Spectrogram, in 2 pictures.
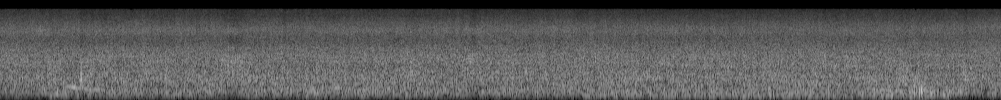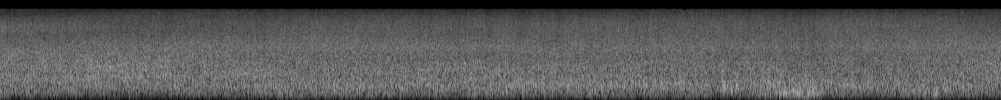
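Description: Waterfall swollen by thunderstorm runoff, a loud steady rush of falling water splashing down onto rocks and a pool.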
